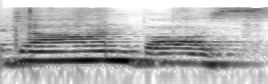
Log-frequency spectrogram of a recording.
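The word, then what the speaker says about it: جانباز: کریں۔ تو پہلا ہے جان باز، جان باز بولتے ہیں، یہ نون غنہ کی وجہ سے جین زبر الف جا، نون با زبر الف با، زے ساکن، جان باز، جان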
